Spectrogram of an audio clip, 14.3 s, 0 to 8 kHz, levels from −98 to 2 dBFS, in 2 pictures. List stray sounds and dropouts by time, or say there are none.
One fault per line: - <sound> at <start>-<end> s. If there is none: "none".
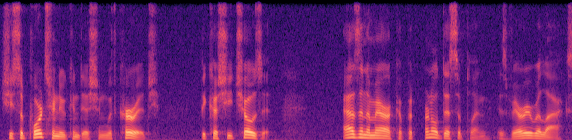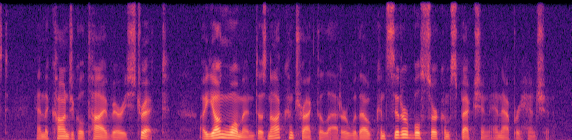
- dropout at 5.2-5.3 s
